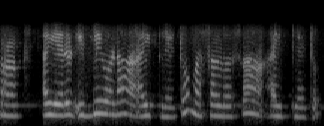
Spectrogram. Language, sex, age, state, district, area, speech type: Kannada, female, 18-30, Karnataka, Chitradurga, rural, conversation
